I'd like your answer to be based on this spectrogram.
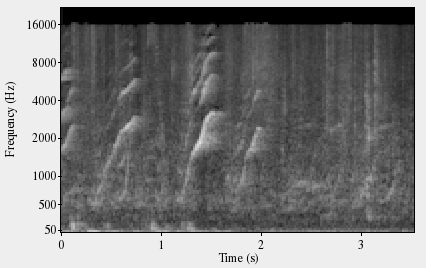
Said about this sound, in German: Darin quieken zufrieden mehr als 300 Meerschweinchen.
